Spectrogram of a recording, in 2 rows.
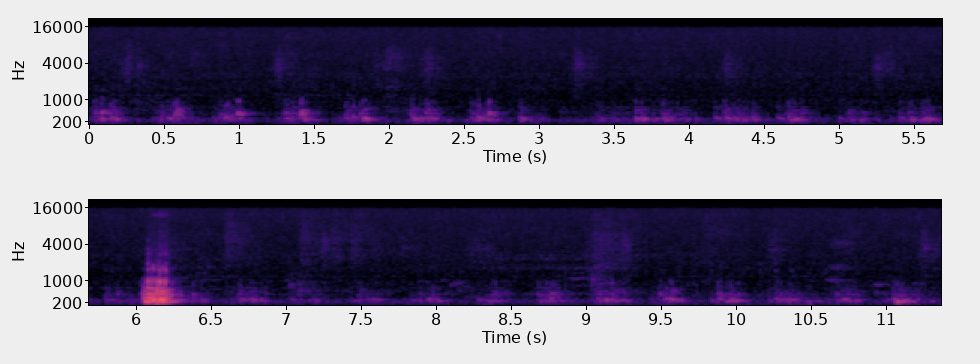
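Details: First fetal heart tones of the baby on Doppler: fast, regular galloping whooshes at roughly 140 to 150 per minute, with one loud knock.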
